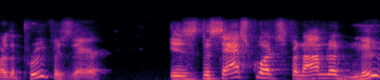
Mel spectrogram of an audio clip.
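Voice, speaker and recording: A high-pitched male voice against a quiet background. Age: 60s. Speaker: paranormal radio host. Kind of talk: interview discussion. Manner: halting.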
